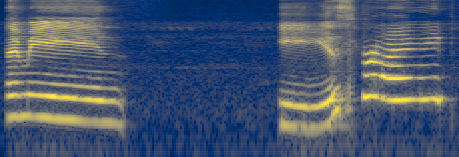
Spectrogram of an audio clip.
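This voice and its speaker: A woman giving casual live gameplay commentary, giggly and halting, often stumbling over and repeating her words. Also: sits high, big pitch swings, smooth. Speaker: game streamer.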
